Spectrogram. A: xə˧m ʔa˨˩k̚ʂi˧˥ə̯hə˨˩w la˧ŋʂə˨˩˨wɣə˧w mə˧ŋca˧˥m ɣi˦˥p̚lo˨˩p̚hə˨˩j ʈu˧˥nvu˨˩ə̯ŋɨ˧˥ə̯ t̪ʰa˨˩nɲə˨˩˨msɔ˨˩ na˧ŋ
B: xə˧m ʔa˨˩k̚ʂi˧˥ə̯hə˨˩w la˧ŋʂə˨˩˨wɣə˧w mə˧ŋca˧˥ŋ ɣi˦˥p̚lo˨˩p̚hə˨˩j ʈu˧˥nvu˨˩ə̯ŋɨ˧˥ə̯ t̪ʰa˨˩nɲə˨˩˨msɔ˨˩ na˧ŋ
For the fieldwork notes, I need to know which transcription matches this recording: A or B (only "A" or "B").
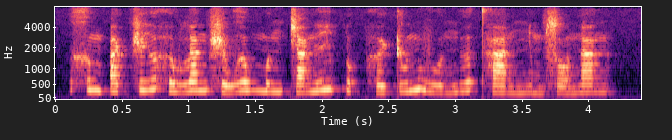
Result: B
